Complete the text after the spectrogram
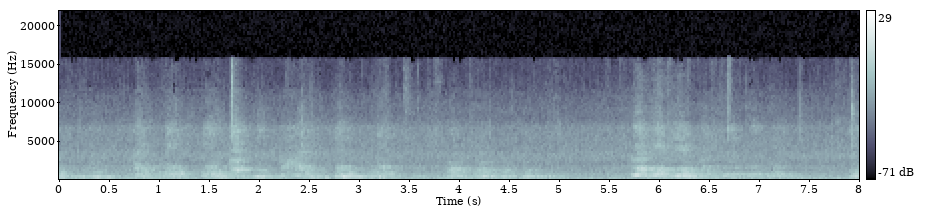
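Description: A dog sniffs.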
